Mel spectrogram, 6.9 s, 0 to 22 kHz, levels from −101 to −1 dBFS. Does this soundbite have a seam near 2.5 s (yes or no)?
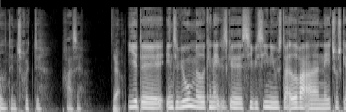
yes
